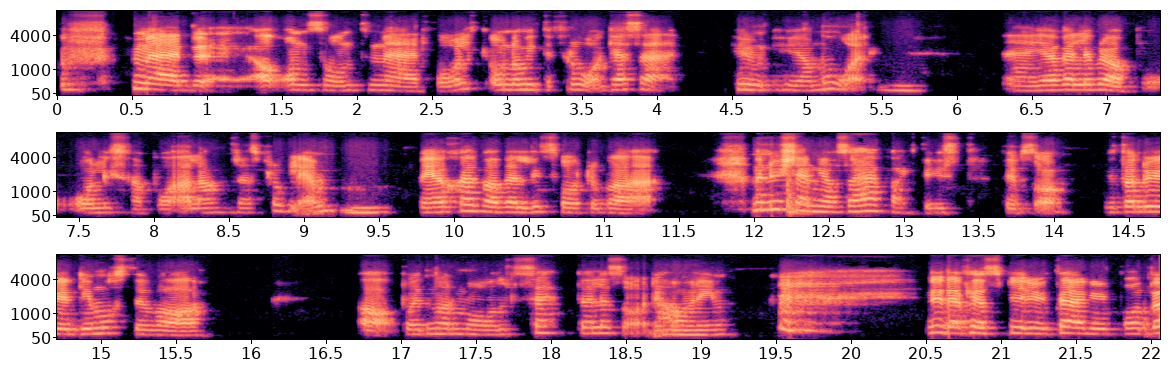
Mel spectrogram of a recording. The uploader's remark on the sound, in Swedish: Ljudet är inte på vår sida helt enkelt.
